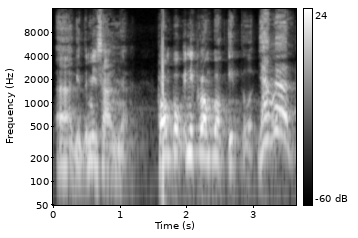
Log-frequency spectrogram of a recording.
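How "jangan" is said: Jangan thrown up high in a sharp quoted warning; the Kiai's warning quoted. Retold or imitated. Preacher quoting the Kiai's ban to the congregation, sharp high warning. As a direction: cry out Jangan as the Kiai forbidding it. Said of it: "kata Syekh, kata Kiai Maksum".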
